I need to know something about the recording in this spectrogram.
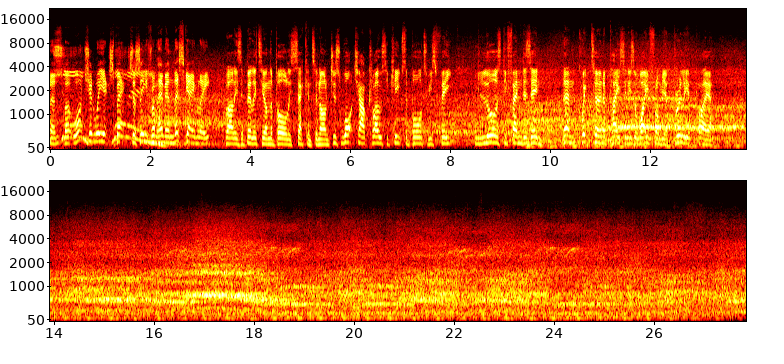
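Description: A large stadium crowd roars and cheers steadily in the distance.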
